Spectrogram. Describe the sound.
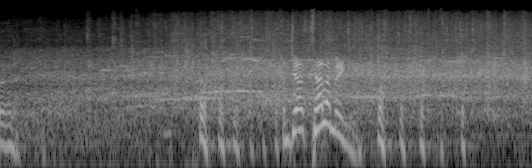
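A crowd claps in quick, irregular bursts that build partway through, sharp hand claps overlapping while a man keeps talking over them.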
